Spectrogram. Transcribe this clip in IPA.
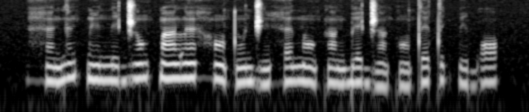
h ɛ̃˧ ɡ ɛ̃˦ k͡p ĩ˧ n i˧ d͡ʒ ɔ̃˦ k͡p ã˦ l ɛ̃˦ h ɔ̃˦˨ t ũ˨˦ d͡ʒ ĩ˧ h ɛ˦ n ɔ̃˦˨ k ã˧ ɡ͡b e˧ d͡ʒ ã˨ k ɔ̃˨ t e˧ t i˧ k͡p i˨ b ɔ˧

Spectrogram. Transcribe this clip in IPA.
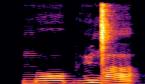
ŋ oː bʱ y ŋ͡ǀ a

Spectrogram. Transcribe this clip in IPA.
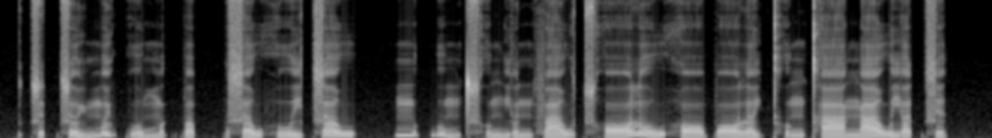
t͡s ɵ˨˥ t̚ s ɵ˨˧ ɥ m ɵ˥ ɥ kʷ ɐ˨˧ w m ɐ˨˥ k̚ p ɐ˨ p̚ | s ɐ˨ w h uː˧ j t͡s ɐ˥ w | m ʊ˥ k̚ uː˨ m t͡sʰ ʊ˨˩ ŋ j ɵ˨˩ n f aː˨˩ w t͡sʰ ɔː˨˥ l o˨˥ w h ɔː˨ p ɔː˨ l ɐ˨˩ j kʰ ʊ˥ ŋ kʰ aː˧ ŋ aː˥ w j ɐ˥ t̚ s ɪ˥ k̚

